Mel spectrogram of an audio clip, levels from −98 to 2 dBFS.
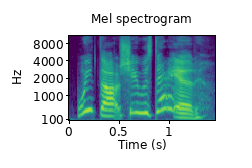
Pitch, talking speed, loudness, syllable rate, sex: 290 Hz, 205 wpm, -16 LUFS, 7.1 syllables/s, female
